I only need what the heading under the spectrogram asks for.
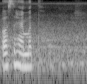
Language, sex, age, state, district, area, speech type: Punjabi, female, 18-30, Punjab, Bathinda, rural, read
